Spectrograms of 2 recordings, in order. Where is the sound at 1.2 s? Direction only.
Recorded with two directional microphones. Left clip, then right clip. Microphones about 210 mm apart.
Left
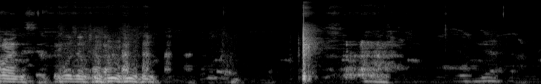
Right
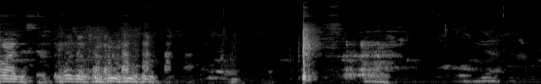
10° right (ahead or behind).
